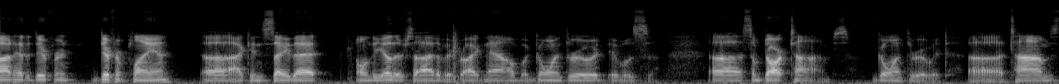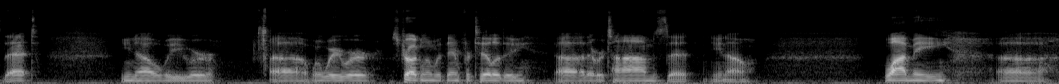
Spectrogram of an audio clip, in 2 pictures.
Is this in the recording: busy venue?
no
